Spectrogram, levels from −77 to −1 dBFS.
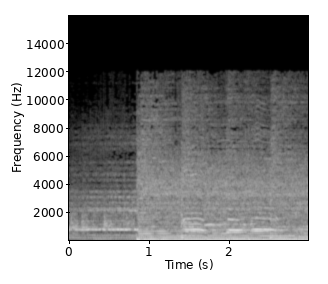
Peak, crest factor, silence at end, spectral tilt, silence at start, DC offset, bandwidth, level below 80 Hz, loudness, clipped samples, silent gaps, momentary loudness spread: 0 dBFS; 14 dB; 0 s; -3.5 dB/octave; 0 s; under 0.1%; 12.5 kHz; -24 dBFS; -13 LUFS; under 0.1%; none; 5 LU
